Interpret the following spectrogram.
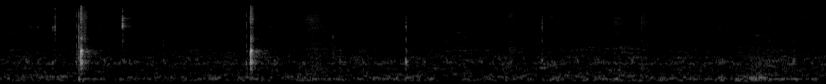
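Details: HP notebook making continuous faint, sharp clicks from inside every second or two, unevenly spaced, on a quiet background, for the past few days; cause unclear.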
